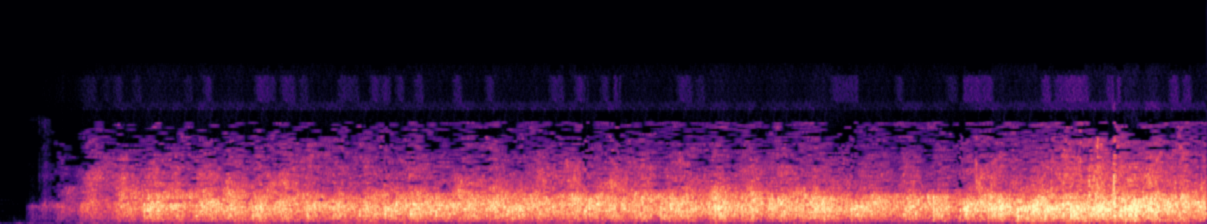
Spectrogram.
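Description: Audience applauding. The clapping starts suddenly out of silence and keeps up steadily.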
